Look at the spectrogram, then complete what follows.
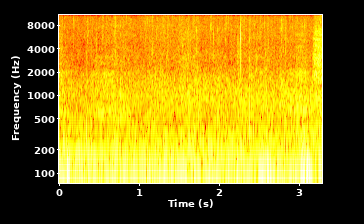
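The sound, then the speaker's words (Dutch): Rain falls steadily in a soft, continuous hiss, with scattered faint droplet ticks and a low rumble underneath, fairly quiet, with no one speaking. “Even kijken hoor, want mijn telefoon wordt zo nat.”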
